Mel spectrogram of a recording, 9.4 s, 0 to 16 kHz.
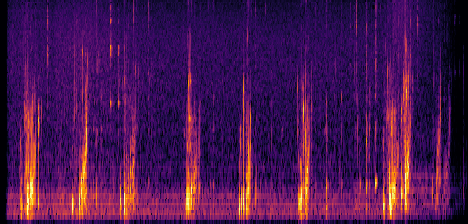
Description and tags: Gulping Water.
Drinking water, gulping. Recorded with iPhone 6, using the app SampleWiz.
I recorded this as I drank the water holding phone to neck. The app lets you save the sample and email it to yourself. Its saves the sound file as an AIFC. I then brought it into Adobe Audition CS6 to edit. Recorded on 11/3/2015 in Boston Ma. USA.
ah, drink, drinking, gulp, sipping, swallow, swallowing, water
